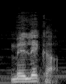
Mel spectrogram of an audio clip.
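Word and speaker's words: ملك: troisième personne du singulier à l'infinitif il se prononce mais leca et le nom commun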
